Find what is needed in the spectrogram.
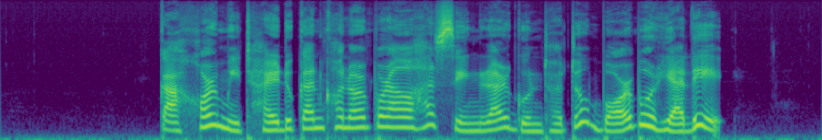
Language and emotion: Assamese, happy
